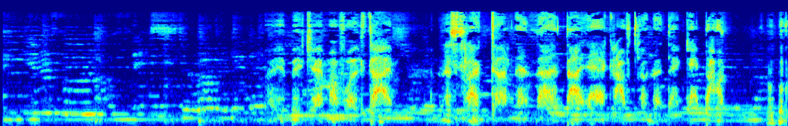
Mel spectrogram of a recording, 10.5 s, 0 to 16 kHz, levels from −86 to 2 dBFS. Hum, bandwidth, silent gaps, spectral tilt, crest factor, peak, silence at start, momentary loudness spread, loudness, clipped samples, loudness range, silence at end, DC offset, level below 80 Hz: none; 12 kHz; none; -1 dB/octave; 26 dB; -2 dBFS; 0.05 s; 21 LU; -23 LUFS; under 0.1%; 16 LU; 0 s; under 0.1%; -60 dBFS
